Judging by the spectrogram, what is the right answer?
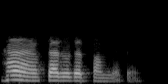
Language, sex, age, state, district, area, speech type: Bengali, male, 18-30, West Bengal, Bankura, urban, conversation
